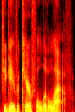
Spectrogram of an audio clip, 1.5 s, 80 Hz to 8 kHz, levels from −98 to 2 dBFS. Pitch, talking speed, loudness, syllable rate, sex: 165 Hz, 240 wpm, -19 LUFS, 6.8 syllables/s, female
